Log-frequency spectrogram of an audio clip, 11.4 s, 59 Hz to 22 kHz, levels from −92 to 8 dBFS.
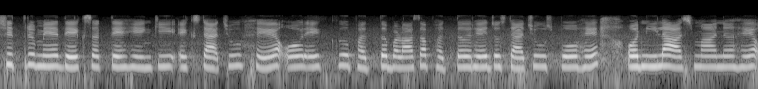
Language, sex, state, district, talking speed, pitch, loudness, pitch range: Hindi, female, Maharashtra, Solapur, 120 wpm, 265 Hz, -17 LUFS, 255-275 Hz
